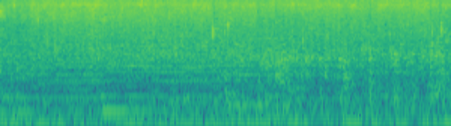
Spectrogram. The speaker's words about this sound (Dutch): De regen en onweer streamt in het gelaat.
